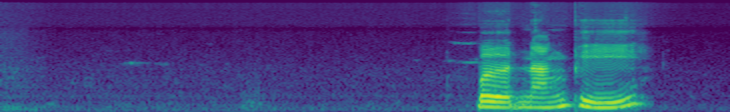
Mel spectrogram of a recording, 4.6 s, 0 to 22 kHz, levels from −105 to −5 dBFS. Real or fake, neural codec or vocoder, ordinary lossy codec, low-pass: fake; vocoder, 44.1 kHz, 128 mel bands every 256 samples, BigVGAN v2; none; 19.8 kHz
